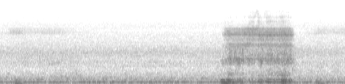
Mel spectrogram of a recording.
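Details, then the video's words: Sleeping Siberian Husky snoring: a quiet rumbling stretch followed by one long, loud, rasping snore lasting about a second and a half, over a constant low hum. "Siberian Husky SNORING!!"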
